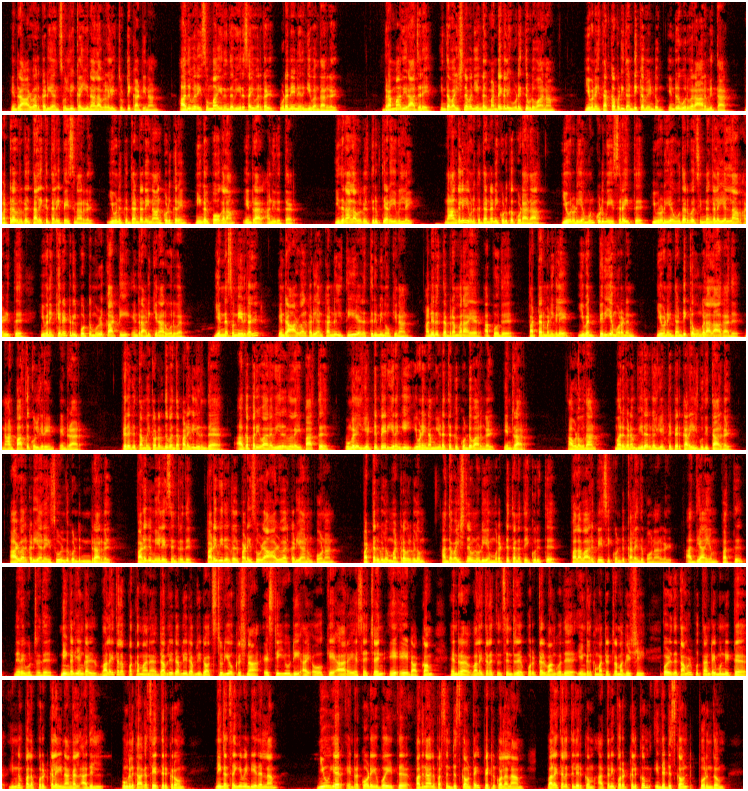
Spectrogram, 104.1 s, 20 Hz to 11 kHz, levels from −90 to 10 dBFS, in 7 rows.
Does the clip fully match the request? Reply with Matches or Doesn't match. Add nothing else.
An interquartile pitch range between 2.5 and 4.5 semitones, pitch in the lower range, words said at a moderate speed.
Matches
